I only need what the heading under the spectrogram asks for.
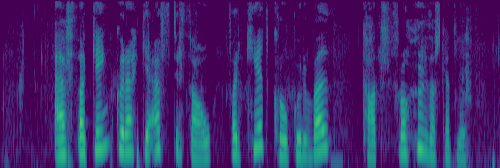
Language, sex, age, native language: Icelandic, female, 18-19, Icelandic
